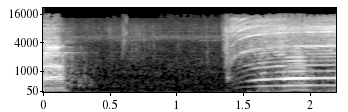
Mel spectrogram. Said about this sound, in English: Okay, well, what we've got here is a Braun blender, a stick blender, or whatever they call them. These things are amazing.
